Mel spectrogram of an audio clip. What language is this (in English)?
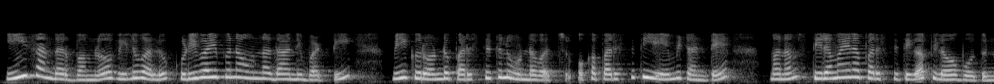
Telugu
